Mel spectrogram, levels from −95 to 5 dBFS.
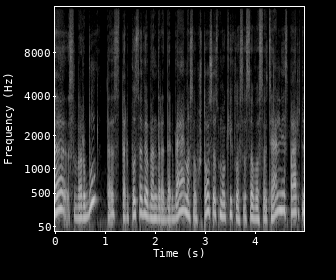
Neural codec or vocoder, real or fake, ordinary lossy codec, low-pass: none; real; Opus, 32 kbps; 14.4 kHz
